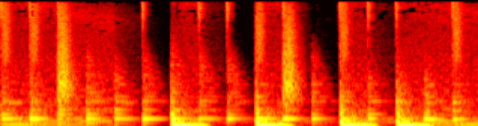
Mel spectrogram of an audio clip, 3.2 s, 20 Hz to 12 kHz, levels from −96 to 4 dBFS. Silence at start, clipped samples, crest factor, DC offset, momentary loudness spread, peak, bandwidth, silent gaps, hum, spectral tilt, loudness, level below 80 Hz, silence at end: 0 s; under 0.1%; 14 dB; under 0.1%; 8 LU; -6 dBFS; 11.5 kHz; none; none; -5 dB/octave; -22 LUFS; -22 dBFS; 0 s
